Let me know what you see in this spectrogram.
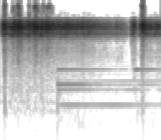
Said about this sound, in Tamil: இப்போ ஒரு சவுண்டு கேட்டிருப்போம். இதுதான் பார்வை குறைபாடு உடையவர்களுக்காக பயன்படுத்தக்கூடிய பந்து. இது சவுண்டு பால்னு சொல்லுவாங்க. இந்த பால் ரொம்ப ஸ்ட்ராங்கான பிளாஸ்டிக்கால ஆனது. இதுக்குள்ள பால்ட்ரஸ் என்ற ஒரு குண்டு நிரப்பப்பட்டிருப்பாங்க.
